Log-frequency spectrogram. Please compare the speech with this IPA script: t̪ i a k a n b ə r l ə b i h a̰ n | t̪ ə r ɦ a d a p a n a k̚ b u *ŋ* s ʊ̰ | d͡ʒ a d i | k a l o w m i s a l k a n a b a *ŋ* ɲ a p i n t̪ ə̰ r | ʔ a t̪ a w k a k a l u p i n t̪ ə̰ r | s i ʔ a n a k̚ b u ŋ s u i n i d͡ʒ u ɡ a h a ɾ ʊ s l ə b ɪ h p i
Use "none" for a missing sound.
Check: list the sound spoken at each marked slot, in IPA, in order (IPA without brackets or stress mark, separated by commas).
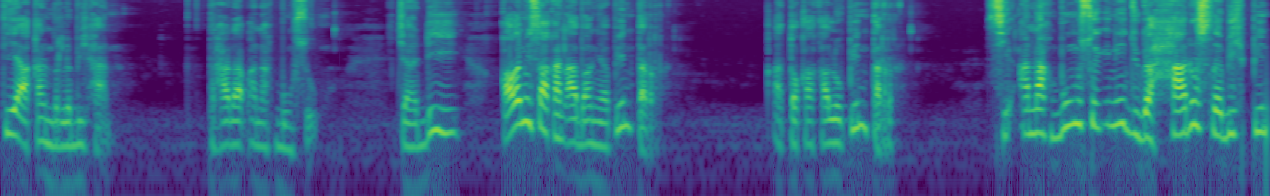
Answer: ŋ, ŋ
